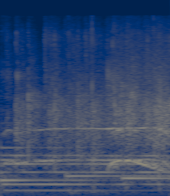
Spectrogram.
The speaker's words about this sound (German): Lass uns doch diesen Leuten einen Applaus geben.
